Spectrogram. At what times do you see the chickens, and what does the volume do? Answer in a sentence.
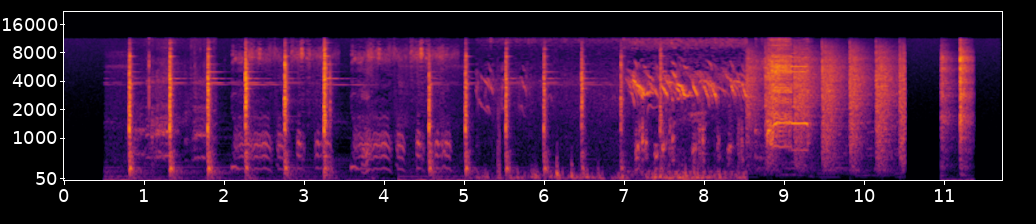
The chickens can be heard from 0.8 to 9.4 s, getting louder.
